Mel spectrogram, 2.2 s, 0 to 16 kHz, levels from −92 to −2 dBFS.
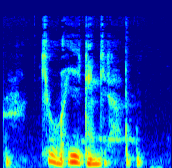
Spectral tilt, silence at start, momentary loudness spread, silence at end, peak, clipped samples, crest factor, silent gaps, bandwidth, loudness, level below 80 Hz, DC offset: -7 dB/octave; 0.05 s; 21 LU; 0.4 s; -10 dBFS; under 0.1%; 18 dB; none; 11 kHz; -26 LUFS; -46 dBFS; under 0.1%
